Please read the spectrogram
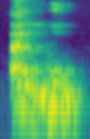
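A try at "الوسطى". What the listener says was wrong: jangan putus alwusta tu putus tu al wusta jangan gitu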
